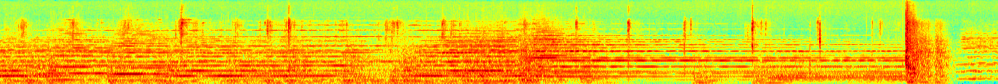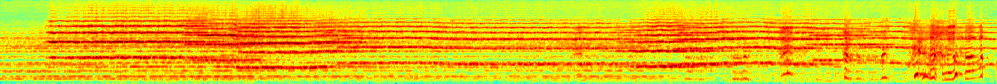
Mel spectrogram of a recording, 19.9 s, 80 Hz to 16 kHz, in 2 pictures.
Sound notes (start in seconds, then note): 8.5 banging; 10.1 foreboding music; 16.6 crying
